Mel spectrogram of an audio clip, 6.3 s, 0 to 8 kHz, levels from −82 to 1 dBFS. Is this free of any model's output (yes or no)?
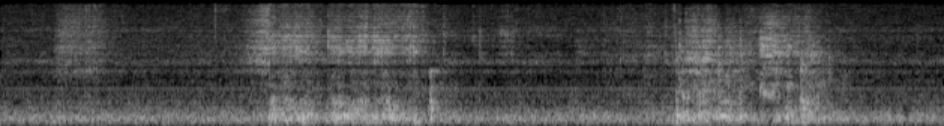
yes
